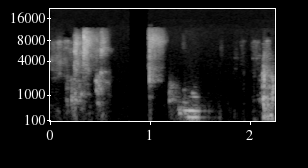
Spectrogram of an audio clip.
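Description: A few faint, short snatches of a voice murmuring, each cut off abruptly, with dead silence in between.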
